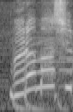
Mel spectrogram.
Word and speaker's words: Blancmanche: And besides, what's so great about the Blandmulch Conglomerate, anyway!? Mint: B...Blandmulch...!? Kazuya: Blancmanche! It's pronounced Blancmanche!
